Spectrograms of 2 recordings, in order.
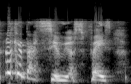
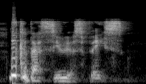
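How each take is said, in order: First: Said in the usual way. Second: Laughing. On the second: Real, not acted. Narrator laughs at his face.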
